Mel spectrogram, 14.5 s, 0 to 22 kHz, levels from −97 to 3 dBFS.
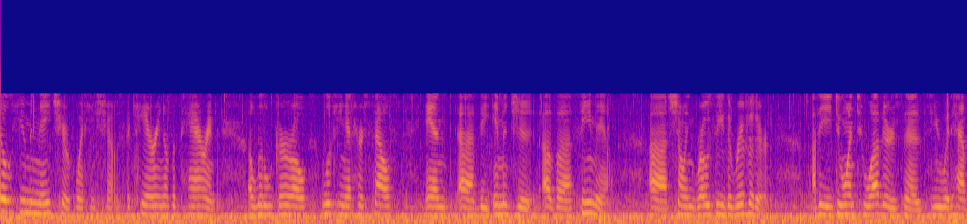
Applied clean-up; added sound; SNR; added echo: none; Fire; 1 dB; none.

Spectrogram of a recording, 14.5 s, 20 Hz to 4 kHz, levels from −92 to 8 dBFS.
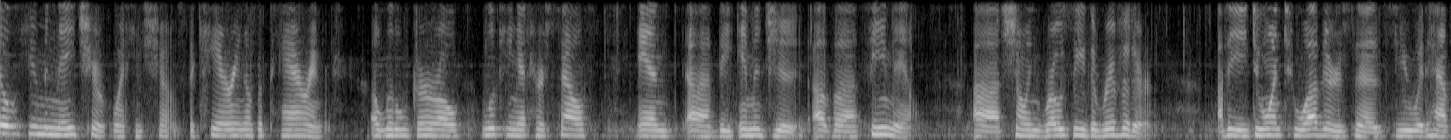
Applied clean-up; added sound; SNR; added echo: neural separator model SepFormer DNS4.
